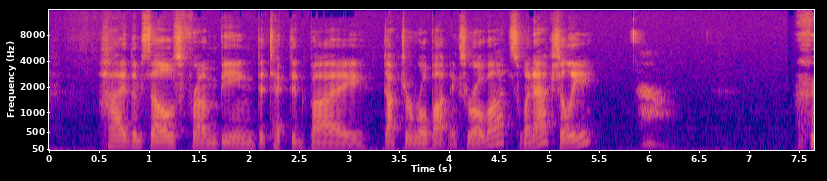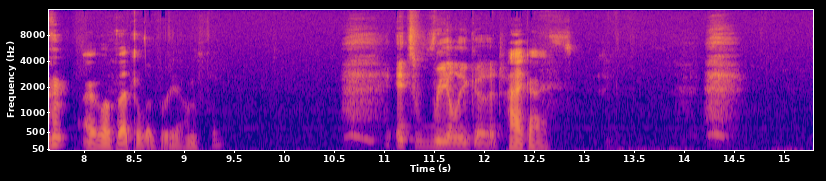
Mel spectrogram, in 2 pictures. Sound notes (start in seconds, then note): 5.6 gasp; 7.5 giggles; 11.9 imitating Sally's voice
